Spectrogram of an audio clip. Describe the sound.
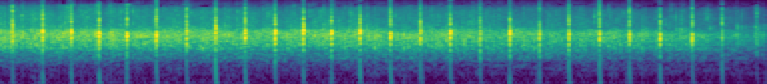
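An audience applauds to welcome a game developer guest onto the stage. The dense, steady wash of clapping is loud and even, with a regular run of sharper individual claps standing out across its length.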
